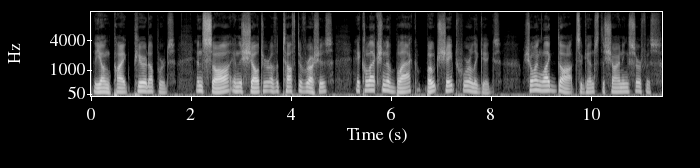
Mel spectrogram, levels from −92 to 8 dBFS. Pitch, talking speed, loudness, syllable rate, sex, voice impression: 135 Hz, 150 wpm, -17 LUFS, 4.3 syllables/s, male, masculine, middle-aged, slightly relaxed, powerful, slightly weak, slightly bright, soft, raspy, calm, mature, friendly, wild, lively, slightly strict, slightly intense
